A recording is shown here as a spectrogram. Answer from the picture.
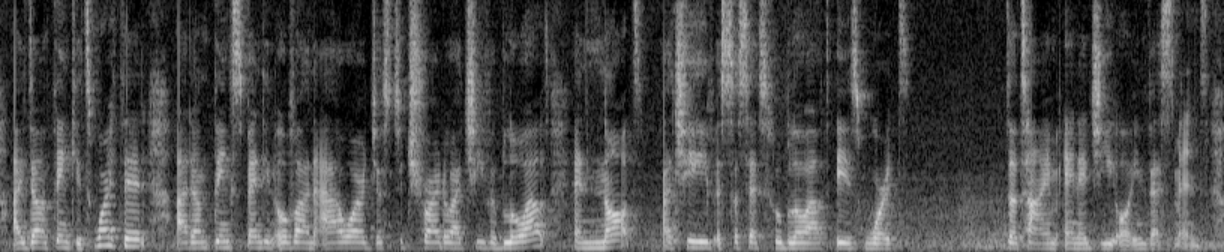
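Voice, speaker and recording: A woman talks at a moderate pace in a fairly low pitch, with fairly even intonation. There is noticeable background noise. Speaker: beauty vlogger. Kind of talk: product review. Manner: slurring words at times.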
